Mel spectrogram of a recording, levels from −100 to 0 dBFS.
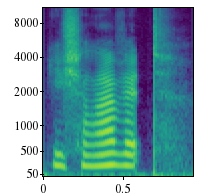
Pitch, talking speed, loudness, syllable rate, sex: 220 Hz, 255 wpm, -16 LUFS, 5.3 syllables/s, female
